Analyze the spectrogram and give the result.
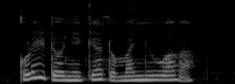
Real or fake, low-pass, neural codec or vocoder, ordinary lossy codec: fake; none; vocoder, 44.1 kHz, 128 mel bands every 512 samples, BigVGAN v2; none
